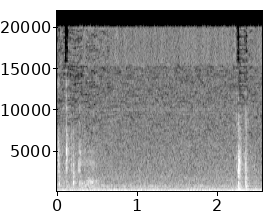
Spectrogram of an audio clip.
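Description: Quick clatter of keys being typed on a computer keyboard, a short burst at the start and another near the end over a quiet room hum.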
